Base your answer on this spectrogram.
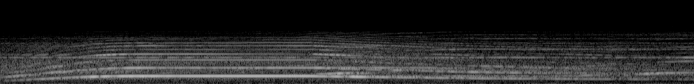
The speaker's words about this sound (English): The dawn chorus that no one wants to hear. Air raid sirens in Kyiv, signalling that the full-scale invasion of a European country in the year 2022 was well underway.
